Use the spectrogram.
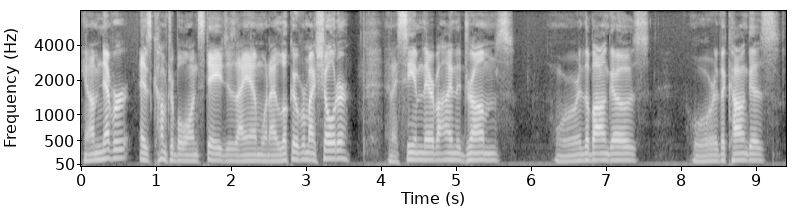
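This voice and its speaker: A man's voice: medium pitch, clean tone, no echo, clean studio sound. A middle-aged American man hosting a podcast, effusive and affectionate, moving between scripted introduction and casual interview chat. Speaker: podcast host.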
